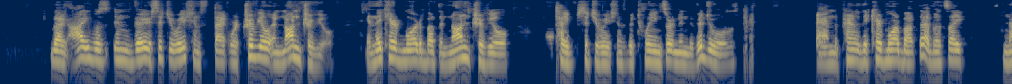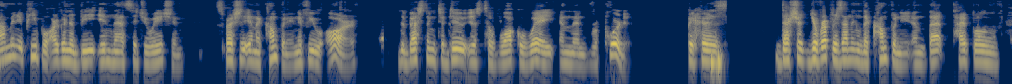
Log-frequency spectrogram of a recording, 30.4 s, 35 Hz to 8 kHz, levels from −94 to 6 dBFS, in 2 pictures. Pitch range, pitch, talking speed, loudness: 140-175 Hz, 155 Hz, 150 wpm, -22 LUFS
